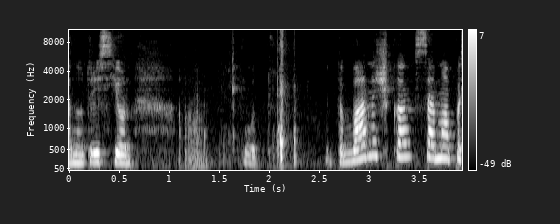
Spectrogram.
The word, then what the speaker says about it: Nutrition: Вот так он по-французски читается, Nutrition.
